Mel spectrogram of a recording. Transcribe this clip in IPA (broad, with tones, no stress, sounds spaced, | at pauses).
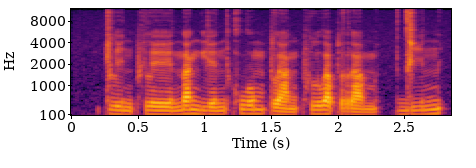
k l i˨˩ n pʰ l eː˧ n a˥˩ ŋ j e˦˥ n kʰ w o˥˩ m p l a˨˩ ŋ pʰ l u˥˩ a̯ p r a˧ m | d i˦˥ n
